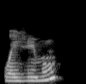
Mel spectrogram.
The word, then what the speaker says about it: Wairimu: Mwalimu, which means teacher, and then my name is Wairimu.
